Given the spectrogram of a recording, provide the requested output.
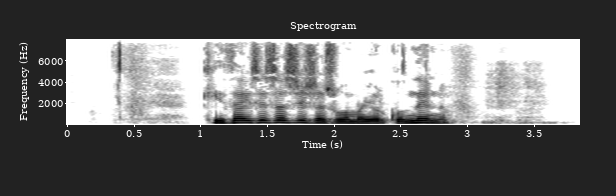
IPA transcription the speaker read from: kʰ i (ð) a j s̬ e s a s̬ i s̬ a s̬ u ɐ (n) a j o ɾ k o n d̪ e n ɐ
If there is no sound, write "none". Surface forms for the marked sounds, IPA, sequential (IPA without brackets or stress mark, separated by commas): θ, m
